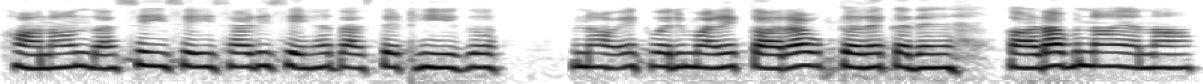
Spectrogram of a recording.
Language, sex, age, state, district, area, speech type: Dogri, female, 30-45, Jammu and Kashmir, Samba, rural, spontaneous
